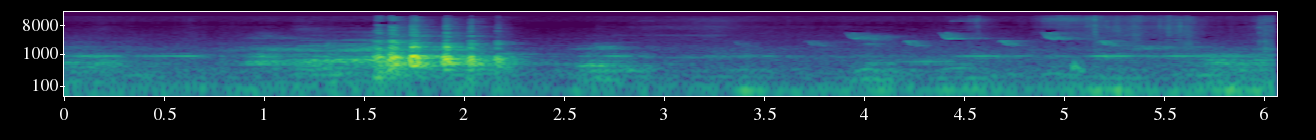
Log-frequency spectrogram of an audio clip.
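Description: A loud, harsh, rasping burst about two seconds in, then a quick run of about six short falling chirps from a small bird.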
